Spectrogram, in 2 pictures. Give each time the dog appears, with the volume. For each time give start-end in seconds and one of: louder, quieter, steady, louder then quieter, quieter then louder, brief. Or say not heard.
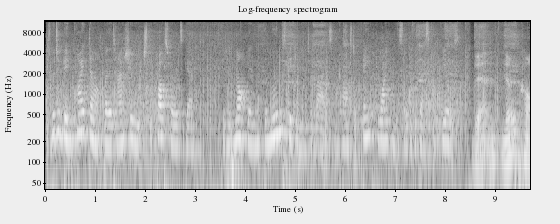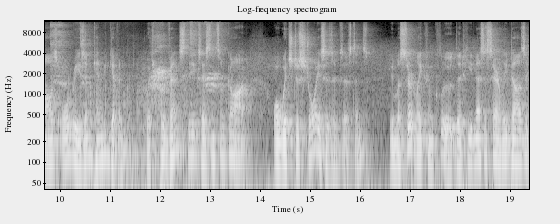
not heard.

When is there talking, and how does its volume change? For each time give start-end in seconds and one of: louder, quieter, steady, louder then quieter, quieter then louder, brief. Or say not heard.
0.0-19.3 steady.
